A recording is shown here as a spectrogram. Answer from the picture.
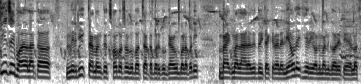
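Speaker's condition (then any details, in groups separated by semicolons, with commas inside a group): No condition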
